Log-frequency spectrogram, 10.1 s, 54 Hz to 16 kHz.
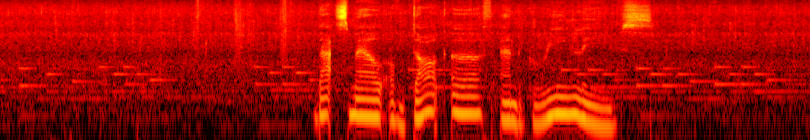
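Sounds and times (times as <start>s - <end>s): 
steady rain falling on the ground under a big broad-leaved tree: 0.0s - 10.1s
speech: 4.0s - 8.1s.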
